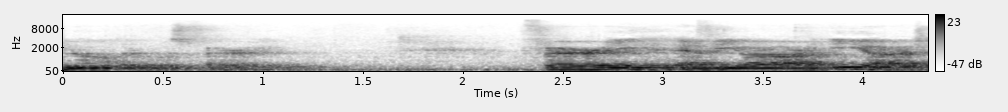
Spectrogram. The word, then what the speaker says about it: Ferrer: Ferry, F-E-R-R-E-R, is pronounced Ferry.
